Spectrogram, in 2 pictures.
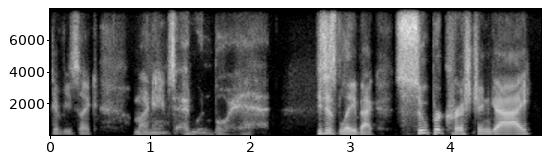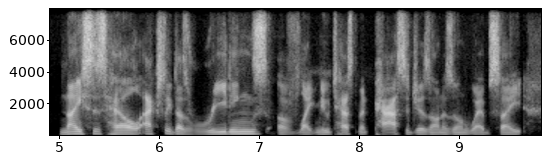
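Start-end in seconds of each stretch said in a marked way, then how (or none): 0.8-2.0 very quiet, grizzled noir-detective drawl. Describing a laid-back guy, the speaker mimics him, Edwin Boyette's noir-detective voice. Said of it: "sounding like a grizzled noir detective".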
